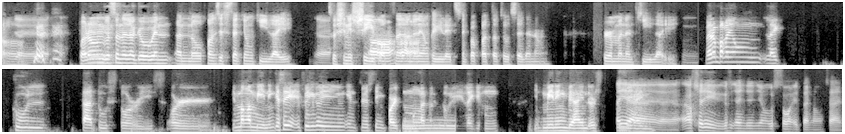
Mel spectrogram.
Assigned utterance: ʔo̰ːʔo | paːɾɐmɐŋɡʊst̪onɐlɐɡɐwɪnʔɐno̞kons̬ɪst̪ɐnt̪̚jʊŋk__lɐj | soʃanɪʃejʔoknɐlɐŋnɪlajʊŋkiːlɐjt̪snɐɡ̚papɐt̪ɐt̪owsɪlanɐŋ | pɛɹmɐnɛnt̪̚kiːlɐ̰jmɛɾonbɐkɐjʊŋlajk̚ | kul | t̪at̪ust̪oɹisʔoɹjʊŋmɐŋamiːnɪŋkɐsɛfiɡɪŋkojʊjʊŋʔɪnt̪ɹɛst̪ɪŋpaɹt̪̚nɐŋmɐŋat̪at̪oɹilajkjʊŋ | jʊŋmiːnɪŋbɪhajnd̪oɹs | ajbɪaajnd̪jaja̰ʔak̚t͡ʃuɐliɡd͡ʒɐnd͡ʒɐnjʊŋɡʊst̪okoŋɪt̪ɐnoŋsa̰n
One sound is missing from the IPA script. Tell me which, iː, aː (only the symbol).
iː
